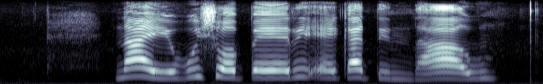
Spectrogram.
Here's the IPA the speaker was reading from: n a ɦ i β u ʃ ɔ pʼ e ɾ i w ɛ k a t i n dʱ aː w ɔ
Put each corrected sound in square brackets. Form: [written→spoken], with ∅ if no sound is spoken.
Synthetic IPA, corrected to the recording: n a ɦ i β u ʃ ɔ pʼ e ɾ i [w→∅] ɛ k a t i n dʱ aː w [ɔ→u]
